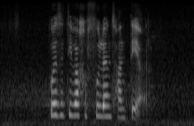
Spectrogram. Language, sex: Afrikaans, female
